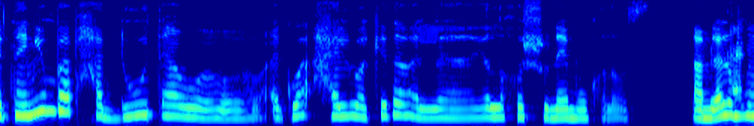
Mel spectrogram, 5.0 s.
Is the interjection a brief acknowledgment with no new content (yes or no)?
yes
